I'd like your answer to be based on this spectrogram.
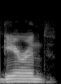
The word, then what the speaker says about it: Garand: At this point, the warriors are going to come at me and say it's pronounced Garand, but I'm saying what I'm saying.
